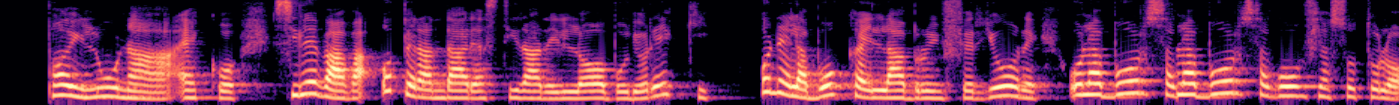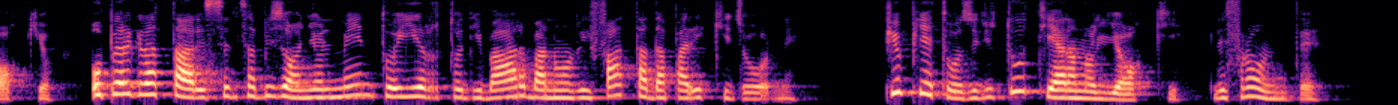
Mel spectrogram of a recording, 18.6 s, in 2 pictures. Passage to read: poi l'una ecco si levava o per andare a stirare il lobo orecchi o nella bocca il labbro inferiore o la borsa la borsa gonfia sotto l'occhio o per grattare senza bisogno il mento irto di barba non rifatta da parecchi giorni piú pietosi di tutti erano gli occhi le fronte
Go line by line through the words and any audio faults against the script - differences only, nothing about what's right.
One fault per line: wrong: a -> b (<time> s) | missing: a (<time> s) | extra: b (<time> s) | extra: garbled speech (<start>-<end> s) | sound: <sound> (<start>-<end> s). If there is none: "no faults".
no faults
